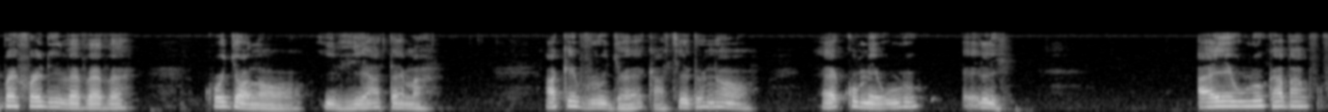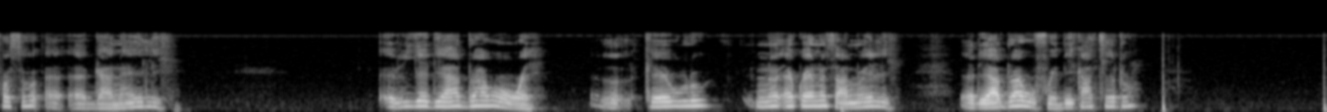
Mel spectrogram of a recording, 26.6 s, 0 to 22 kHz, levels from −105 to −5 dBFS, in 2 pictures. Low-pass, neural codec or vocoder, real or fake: 7.2 kHz; none; real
